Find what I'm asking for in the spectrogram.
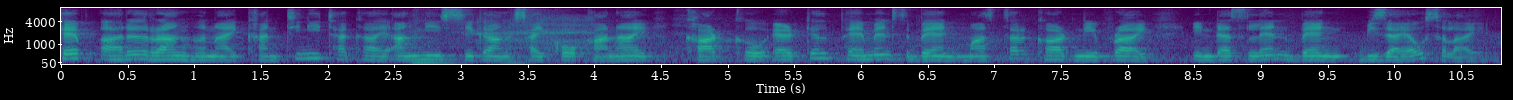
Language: Bodo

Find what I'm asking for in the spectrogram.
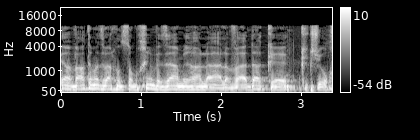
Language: Hebrew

